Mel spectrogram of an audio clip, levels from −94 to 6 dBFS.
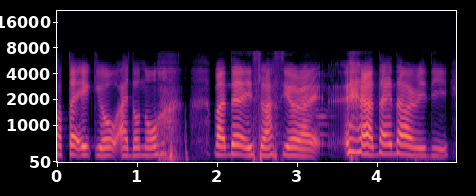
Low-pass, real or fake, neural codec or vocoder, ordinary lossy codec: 7.2 kHz; real; none; none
